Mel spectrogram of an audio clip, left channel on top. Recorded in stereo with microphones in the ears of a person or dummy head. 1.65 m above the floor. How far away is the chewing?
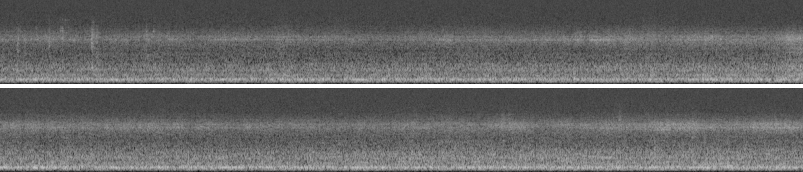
No chewing in this recording.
